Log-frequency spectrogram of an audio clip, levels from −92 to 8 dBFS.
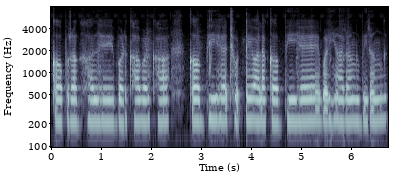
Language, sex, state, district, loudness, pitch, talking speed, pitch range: Surgujia, female, Chhattisgarh, Sarguja, -19 LUFS, 215 Hz, 140 wpm, 210-220 Hz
